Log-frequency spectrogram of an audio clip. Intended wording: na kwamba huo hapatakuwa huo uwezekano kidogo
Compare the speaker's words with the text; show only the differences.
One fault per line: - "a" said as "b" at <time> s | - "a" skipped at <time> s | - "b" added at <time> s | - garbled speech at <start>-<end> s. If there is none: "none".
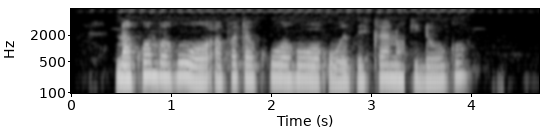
none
